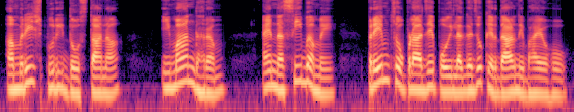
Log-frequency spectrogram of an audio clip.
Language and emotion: Sindhi, neutral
